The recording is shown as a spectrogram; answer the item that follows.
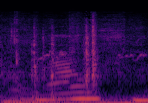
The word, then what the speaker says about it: Knaus: Now's Berry Farm. Knaus Berry Farms. Well, they're German, so you don't pronounce them. K.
